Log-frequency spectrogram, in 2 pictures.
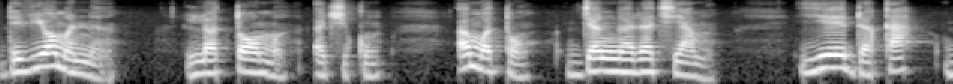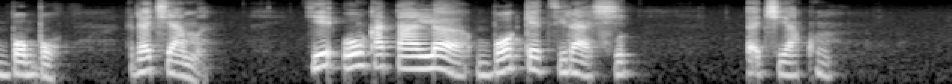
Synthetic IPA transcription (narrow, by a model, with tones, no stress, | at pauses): ɖe˨vi˦wɔ˦mə˨nə̰̃˨ | lə˨t̪ɔ˦mə˨ə˨t͡ɕi˨kũ˦m | ə˦mə̃˨t̪ɔ̃˨ | d͡ʒə˦ŋə̃˦ɖə˦t͡ɕi˦a˨mə˨ | je˦ɖə˨ka˦ | bɔ˨bɔ˨ | ɖə˦t͡ɕi˦a˨mə̰̃˨ | je˦wo˦ŋ̩˦ka˦t̪ã˦lə˦bɔ˦kɛ˦t̪ʰi˦ɖa˦a˨ʃi˦ | ə̰˨t͡ɕi˦a˨kũ˦m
